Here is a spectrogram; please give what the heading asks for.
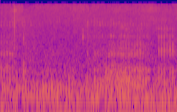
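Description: Steady purring rumbles continuously without a break, a low, textured drone of two cats purring at once, with no talking.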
